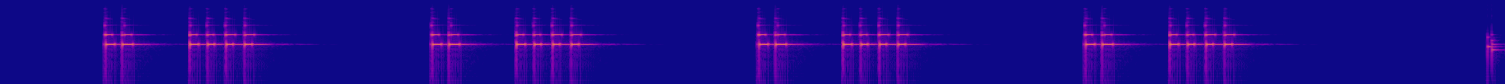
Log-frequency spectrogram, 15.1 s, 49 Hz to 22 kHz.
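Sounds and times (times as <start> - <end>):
electronic phone beeps: 1.1 - 2.8, 4.3 - 6.1, 7.6 - 9.4, 10.9 - 12.7.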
